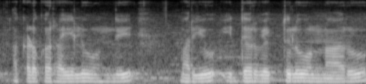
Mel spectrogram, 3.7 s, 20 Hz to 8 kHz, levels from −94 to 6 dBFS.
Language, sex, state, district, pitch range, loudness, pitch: Telugu, male, Telangana, Komaram Bheem, 120-130 Hz, -15 LUFS, 120 Hz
